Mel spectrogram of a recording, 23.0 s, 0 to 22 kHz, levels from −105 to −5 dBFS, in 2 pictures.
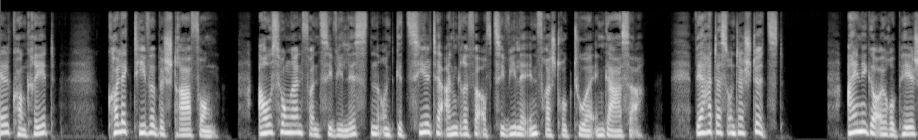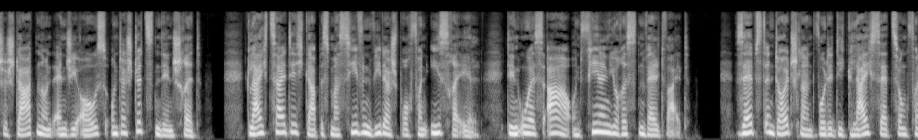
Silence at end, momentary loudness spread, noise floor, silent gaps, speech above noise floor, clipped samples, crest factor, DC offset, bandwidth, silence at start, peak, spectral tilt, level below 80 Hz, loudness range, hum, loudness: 0 s; 8 LU; -80 dBFS; none; 60 dB; under 0.1%; 18 dB; under 0.1%; 15.5 kHz; 0 s; -2 dBFS; -4.5 dB/octave; -64 dBFS; 2 LU; none; -19 LUFS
